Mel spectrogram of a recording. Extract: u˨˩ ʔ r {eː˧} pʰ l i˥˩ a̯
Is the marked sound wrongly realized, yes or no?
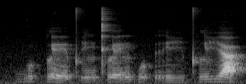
yes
